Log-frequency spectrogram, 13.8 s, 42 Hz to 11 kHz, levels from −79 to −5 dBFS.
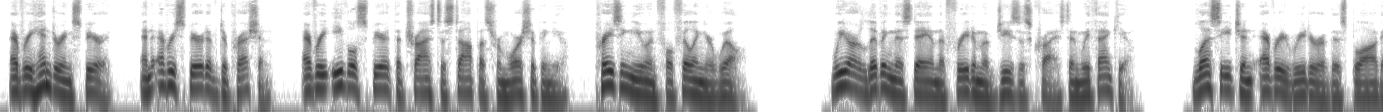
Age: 50-69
